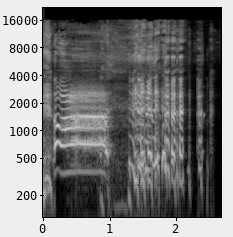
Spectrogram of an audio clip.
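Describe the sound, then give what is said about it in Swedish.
A voice imitates a pained scream, one loud drawn-out cry lasting about a second, followed by a quick burst of talking and short breathy sounds. “Verkligen, alltså skriker bara, också så här smärta.”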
